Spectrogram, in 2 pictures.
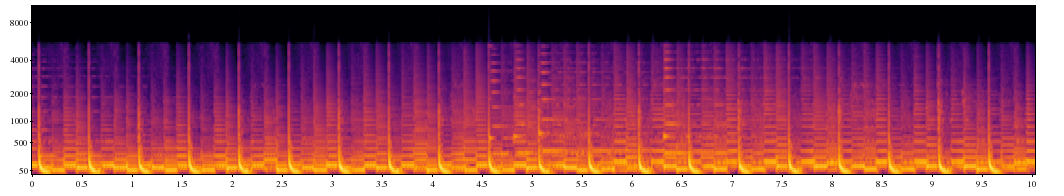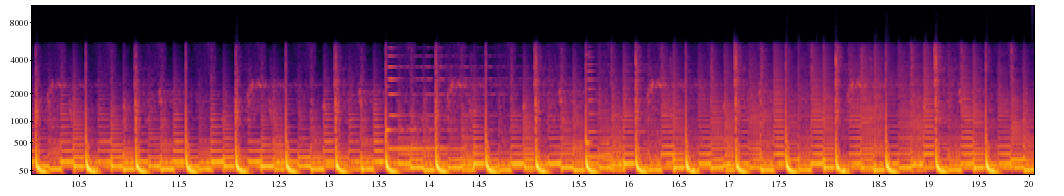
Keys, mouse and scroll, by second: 1.9 click, 2.7 v, 3.8 click, 12.6 click, 14.6 right click, 15.4 click, 18.0 click.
